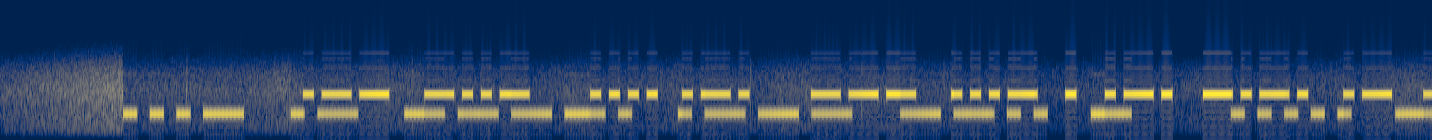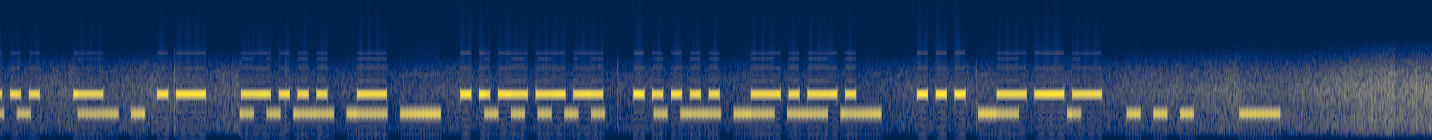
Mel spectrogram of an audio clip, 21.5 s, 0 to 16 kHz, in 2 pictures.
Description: Morse code, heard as two keyed tones, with static crashes. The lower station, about 12 wpm, 710 Hz: VA9JZT 5NN 251 TEST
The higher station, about 17 wpm, 1260 Hz: WX HR OVERCAST ABT 25C SO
